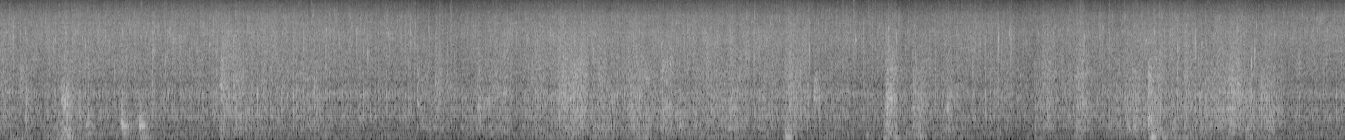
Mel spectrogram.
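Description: Oyster mushrooms frying in hot cooking oil in a saucepan: a steady sizzling hiss with scattered small pops and crackles.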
